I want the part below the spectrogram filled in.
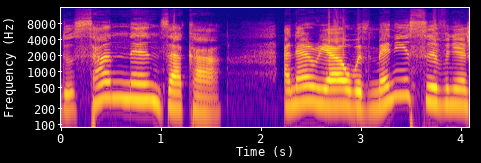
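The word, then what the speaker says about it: Sannenzaka: But originally it was called Sannei-zaka. The word Sannei means safe delivery. And Sannei-zaka used to be the approach to the Koyasunoto. Today, the pronunciation has changed a bit and it came to be called Sannen-zaka.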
